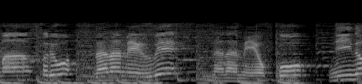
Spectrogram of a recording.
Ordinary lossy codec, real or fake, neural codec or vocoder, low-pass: MP3, 32 kbps; real; none; 7.2 kHz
